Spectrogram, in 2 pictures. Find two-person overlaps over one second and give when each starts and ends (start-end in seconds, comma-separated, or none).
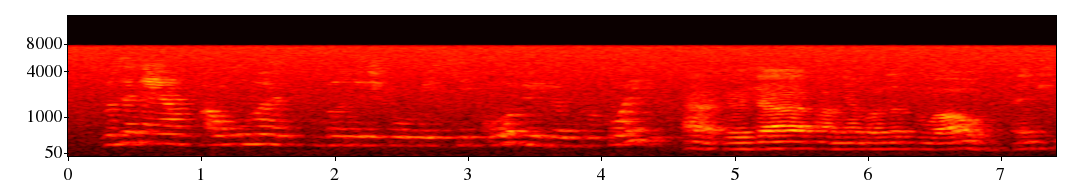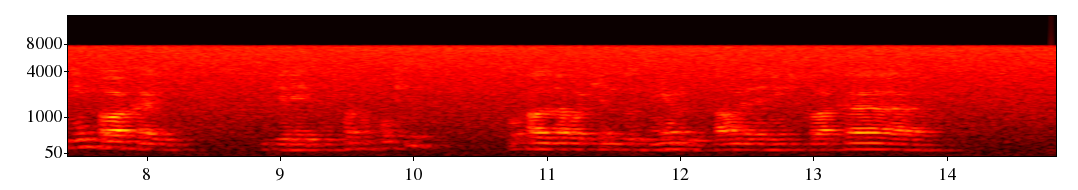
none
